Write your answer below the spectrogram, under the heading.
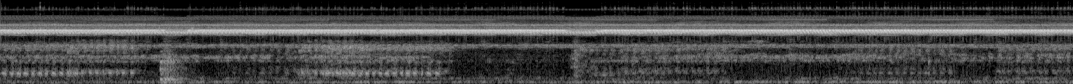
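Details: Rain-night frog chorus of low, buzzy pulsed croaks in bursts of a second or two, alternating with higher rattling trains. A continuous shrill insect hum fills the background.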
